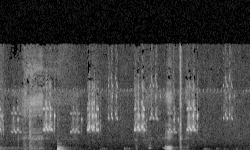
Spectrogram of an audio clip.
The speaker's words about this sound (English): What's that? The crickets. I had, I had to put the crickets on after that.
